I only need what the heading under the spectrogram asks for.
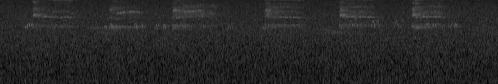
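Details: White-cheeked pintail (Anas bahamensis) ducklings at Paignton Zoo give thin, high peeps in short bursts about once a second, over a steady low rumble.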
